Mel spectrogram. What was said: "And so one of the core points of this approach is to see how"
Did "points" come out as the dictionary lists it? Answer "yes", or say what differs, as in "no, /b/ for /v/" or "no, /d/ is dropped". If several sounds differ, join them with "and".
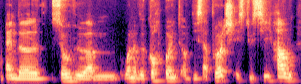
no, /s/ is dropped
